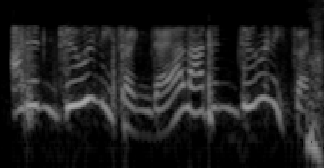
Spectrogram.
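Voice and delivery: put-on high, pleading little-girl voice; childish protest. Daughter pleading with her dad, high childish protest. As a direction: protest your innocence like a scared kid.

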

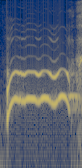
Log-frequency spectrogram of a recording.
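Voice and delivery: long high "oh" of wonder; high wondering "ooh"; awed "oh". Retold or imitated. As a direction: let out a high, drawn-out oh. Awed reaction on entering meeting.

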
